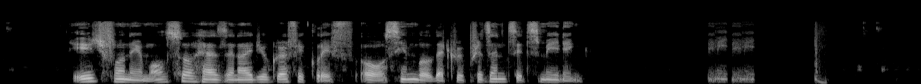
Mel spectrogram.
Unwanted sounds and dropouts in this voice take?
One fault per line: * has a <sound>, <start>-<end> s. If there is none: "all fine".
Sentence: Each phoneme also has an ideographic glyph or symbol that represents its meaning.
* has a laugh, 7.1-7.6 s
* has a thud, 8.1-8.3 s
